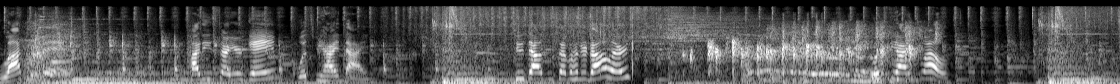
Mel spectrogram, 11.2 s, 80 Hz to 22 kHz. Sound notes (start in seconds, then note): 6.2 applause and cheering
